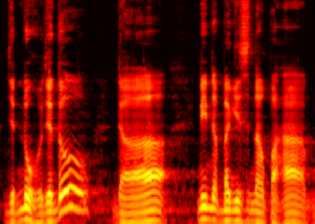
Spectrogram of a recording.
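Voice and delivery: ordinary talk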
